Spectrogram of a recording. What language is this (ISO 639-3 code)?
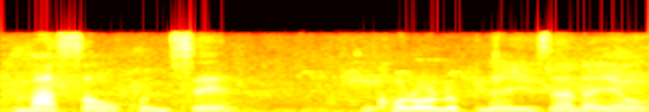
brx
